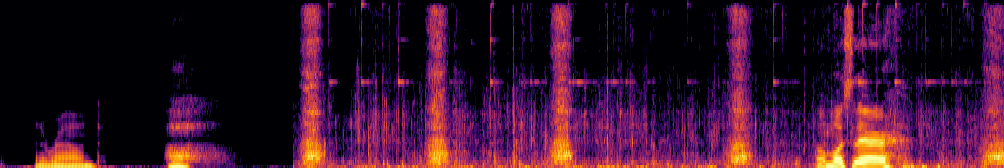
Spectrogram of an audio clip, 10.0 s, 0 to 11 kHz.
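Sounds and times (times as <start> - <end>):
cyclist breathing hard: 1.7 - 10.0
tyres crunching on gravel: 3.0 - 10.0.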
